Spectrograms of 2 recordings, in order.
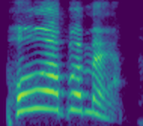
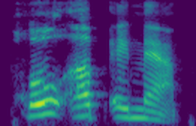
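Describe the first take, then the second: First: Exasperated command. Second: Said in the usual way. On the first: Retold or imitated. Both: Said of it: "I kept telling this person".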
